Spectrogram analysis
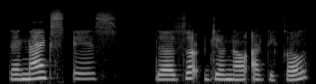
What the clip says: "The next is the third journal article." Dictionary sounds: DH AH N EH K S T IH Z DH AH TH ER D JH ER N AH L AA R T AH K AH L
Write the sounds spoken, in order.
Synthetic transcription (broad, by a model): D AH N EH K S T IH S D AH S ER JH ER N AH L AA R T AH K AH L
